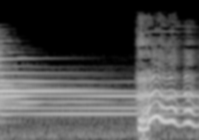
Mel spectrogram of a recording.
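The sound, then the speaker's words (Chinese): A large bell struck with a hammer rings on with a steady, layered metallic hum of overtones that slowly fades, until a person's voice abruptly cuts in over the tail of the ring. “我的天哪，这么响，别人会听见的，赶紧捂住它。”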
